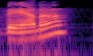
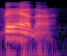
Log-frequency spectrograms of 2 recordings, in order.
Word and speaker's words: Vanna: Well, what I like most, growing up with an unusual name, Vanna, I was always called something but Vanna. Vanna, Vanya, Vanna.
